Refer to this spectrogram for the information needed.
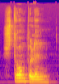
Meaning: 1. to stumble, to walk clumsily 2. to fall, to stumble
- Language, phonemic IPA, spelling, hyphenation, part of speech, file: Dutch, /ˈstrɔm.pə.lə(n)/, strompelen, strom‧pe‧len, verb, Nl-strompelen.ogg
